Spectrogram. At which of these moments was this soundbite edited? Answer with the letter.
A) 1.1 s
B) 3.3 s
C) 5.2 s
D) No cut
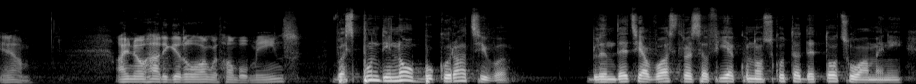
B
